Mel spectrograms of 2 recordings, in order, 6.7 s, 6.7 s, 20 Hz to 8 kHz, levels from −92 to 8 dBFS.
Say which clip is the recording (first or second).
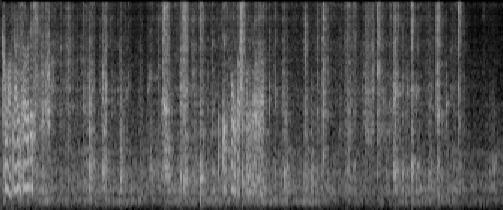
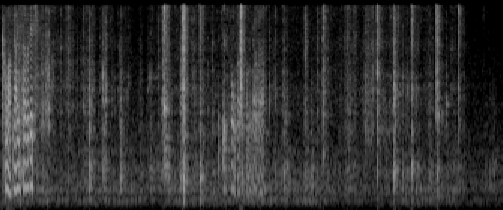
second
